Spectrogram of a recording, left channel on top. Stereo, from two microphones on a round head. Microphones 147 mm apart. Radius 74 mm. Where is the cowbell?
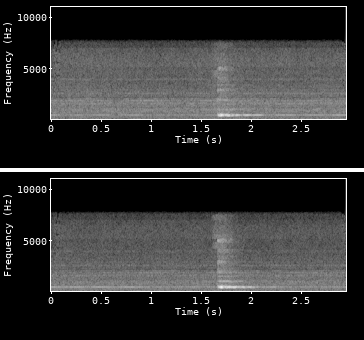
35° left (ahead or behind), 4.5 m.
